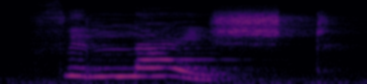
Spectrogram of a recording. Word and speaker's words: vielleicht: So it's pronounced as F in German, even if you see V here.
